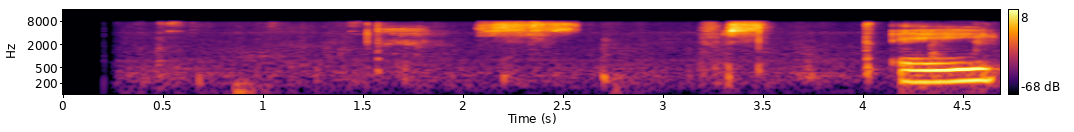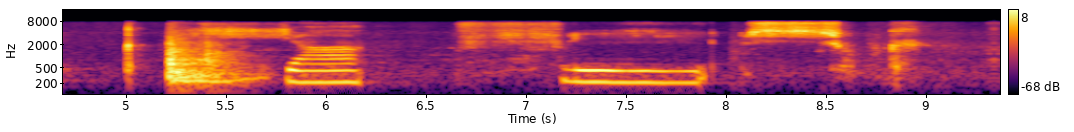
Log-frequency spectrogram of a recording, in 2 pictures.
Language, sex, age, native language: Icelandic, female, 6, Icelandic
